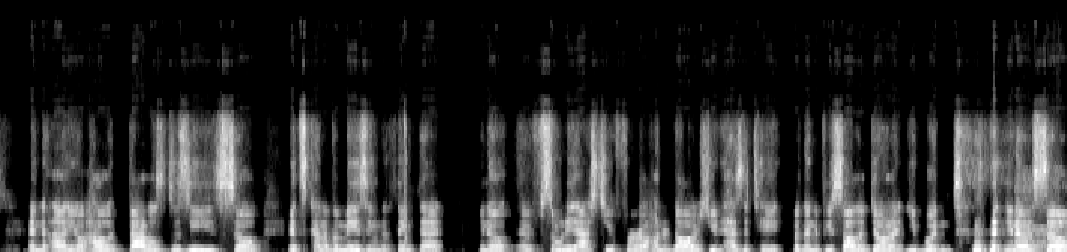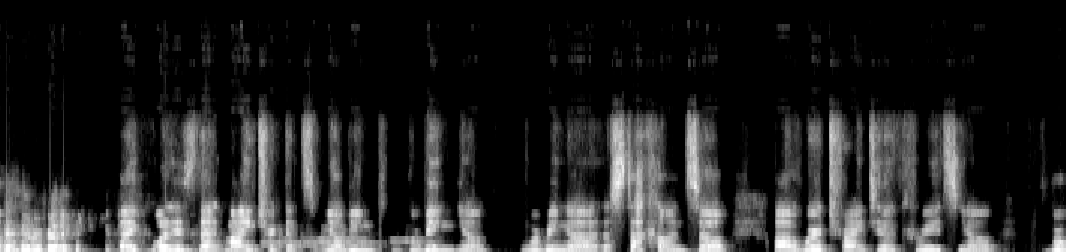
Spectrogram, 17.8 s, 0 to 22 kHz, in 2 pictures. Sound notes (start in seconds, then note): 8.0 both men laugh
